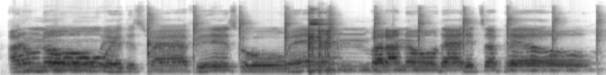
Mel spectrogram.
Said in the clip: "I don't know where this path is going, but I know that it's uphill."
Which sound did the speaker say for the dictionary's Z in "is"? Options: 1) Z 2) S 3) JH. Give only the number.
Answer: 1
